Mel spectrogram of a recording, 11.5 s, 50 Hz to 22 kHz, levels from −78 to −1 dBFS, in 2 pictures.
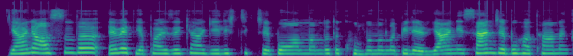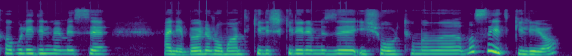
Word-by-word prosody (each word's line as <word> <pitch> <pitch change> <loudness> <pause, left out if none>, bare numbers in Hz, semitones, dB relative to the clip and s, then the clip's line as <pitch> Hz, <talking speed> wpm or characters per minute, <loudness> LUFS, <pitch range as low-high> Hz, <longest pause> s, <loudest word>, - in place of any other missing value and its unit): Yani 265 +5 +4
aslında 310 +3 +1
evet, 295 +2 +3
yapay 255 +1 -2
zekâ 260 +2 -2
geliştikçe 260 -1 -4
bu 250 - +1
anlamda 245 +1 -4
da 260 - -4
kullanılabilir. 240 -1 -2
Yani, 255 +5 +2
sence 275 0 +5
bu 270 0 0
hatanın 265 0 -3
kabul 260 -1 -4
edilmemesi, 245 -2 -1 0.5
hani, 210 -5 +1
böyle 225 +2 +1
romantik 220 0 -3
ilişkilerimizi, 240 0 0
iş 225 0 -2
ortamını 235 0 -3
nasıl 380 +4 +2
etkiliyor? 215 - +2
250 Hz, 125 wpm, -25 LUFS, 235-265 Hz, 0.5 s, sence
